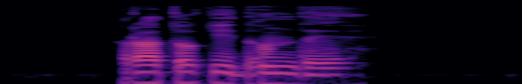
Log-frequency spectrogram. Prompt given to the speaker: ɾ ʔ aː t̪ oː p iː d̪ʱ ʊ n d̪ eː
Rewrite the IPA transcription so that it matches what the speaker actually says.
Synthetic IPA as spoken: ɾ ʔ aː t̪ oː k iː d̪ʱ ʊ n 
